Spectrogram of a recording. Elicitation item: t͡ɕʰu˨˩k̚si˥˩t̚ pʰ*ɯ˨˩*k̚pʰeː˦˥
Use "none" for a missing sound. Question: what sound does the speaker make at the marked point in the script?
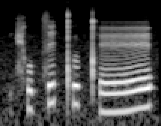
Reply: ɯ˥˩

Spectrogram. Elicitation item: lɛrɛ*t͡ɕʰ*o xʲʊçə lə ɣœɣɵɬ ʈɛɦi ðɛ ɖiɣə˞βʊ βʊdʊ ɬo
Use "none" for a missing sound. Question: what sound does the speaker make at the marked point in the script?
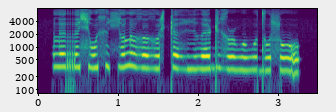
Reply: ɕ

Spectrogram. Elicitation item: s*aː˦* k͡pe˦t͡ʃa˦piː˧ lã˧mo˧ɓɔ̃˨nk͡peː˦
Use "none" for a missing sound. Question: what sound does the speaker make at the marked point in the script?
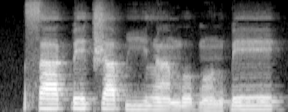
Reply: aː˦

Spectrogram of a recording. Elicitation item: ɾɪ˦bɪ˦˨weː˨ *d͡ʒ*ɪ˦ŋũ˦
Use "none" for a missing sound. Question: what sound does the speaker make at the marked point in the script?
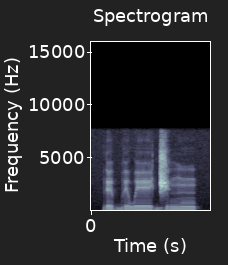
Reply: d͡ʒ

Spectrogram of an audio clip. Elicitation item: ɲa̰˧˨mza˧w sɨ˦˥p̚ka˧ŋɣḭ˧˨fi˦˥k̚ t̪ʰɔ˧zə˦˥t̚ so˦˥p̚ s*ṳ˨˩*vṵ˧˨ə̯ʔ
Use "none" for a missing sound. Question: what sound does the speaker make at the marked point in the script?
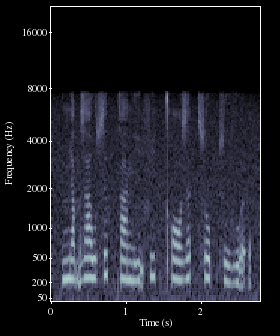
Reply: ṳ˨˩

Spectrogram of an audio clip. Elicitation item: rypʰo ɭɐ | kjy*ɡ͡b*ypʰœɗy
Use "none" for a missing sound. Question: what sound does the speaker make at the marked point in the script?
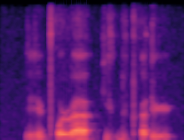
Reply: ɡ͡b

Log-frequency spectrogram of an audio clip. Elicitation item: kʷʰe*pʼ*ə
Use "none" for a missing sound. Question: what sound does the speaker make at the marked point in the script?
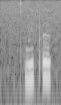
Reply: pʼ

